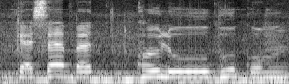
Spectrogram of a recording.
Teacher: क़ाफ को पुर पढ़ेंगे क्योंकि ये मोटी क़ाफ है।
